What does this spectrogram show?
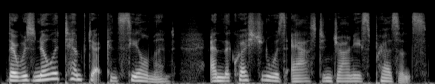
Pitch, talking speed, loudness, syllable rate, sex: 170 Hz, 195 wpm, -21 LUFS, 6.2 syllables/s, female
